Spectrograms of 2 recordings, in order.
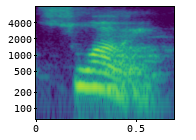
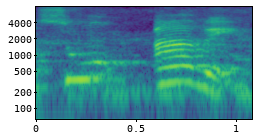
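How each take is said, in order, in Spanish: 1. La palabra se dice en dos sílabas. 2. La palabra se divide en tres sílabas. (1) "yo digo suave" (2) "Yo no digo su ave"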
